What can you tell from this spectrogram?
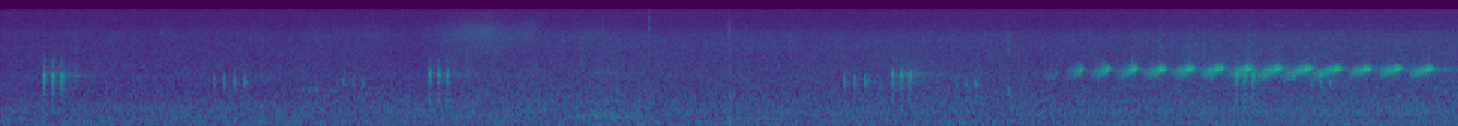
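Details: Spotted grass frog, Limnodynastes tasmaniensis, calling: short clicky knocking pulses near the start, then a fast regular run of about a dozen sharp clucking notes at the end over steady hissing background noise.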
